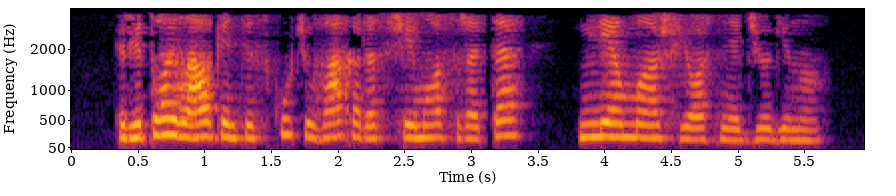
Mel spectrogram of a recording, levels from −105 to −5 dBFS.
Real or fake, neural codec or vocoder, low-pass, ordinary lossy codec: real; none; 3.6 kHz; AAC, 16 kbps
